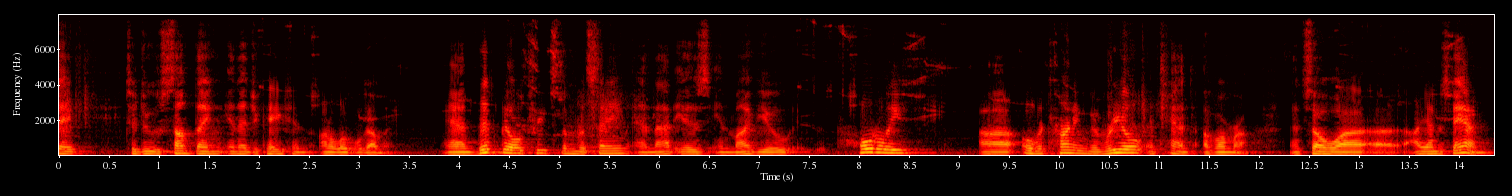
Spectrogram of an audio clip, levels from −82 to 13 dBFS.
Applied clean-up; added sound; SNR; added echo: neural separator model SepFormer DNS4.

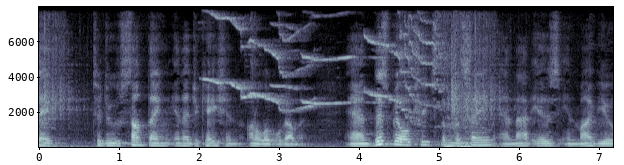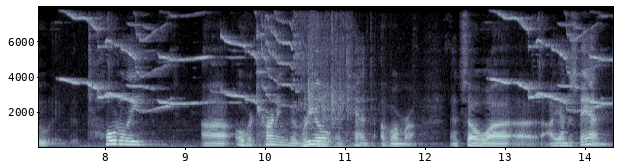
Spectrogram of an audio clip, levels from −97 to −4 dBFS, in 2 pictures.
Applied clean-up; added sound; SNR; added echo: none; Squeak; 8 dB; reverberation time 0.2 s.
